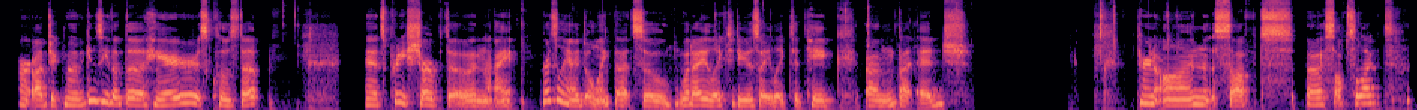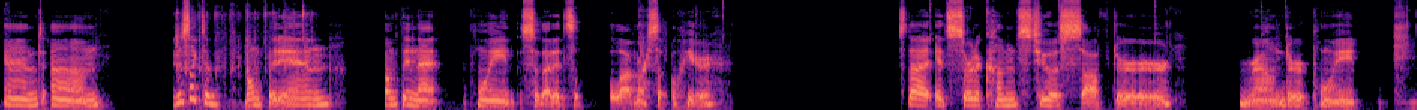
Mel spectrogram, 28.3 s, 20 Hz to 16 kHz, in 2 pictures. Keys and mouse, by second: 5.3 alt+middle drag, 5.6 alt+click, 7.2 1, 7.6 click, 8.8 alt+click, 8.9 alt+middle click, 9.2 middle click, 9.7 alt+click, 9.9 alt+middle click, 11.2 b, 11.7 b, 13.5 w, 14.2-20.3 drag, 20.8 alt+middle click, 21.8 click, 23.8 click, 24.9 alt+click, 26.3 click, 26.5 alt+click, 27.2 click.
